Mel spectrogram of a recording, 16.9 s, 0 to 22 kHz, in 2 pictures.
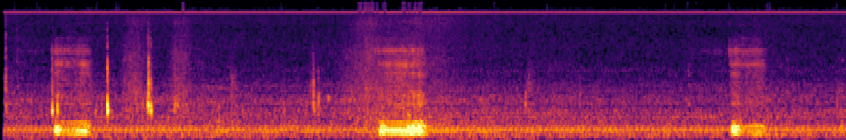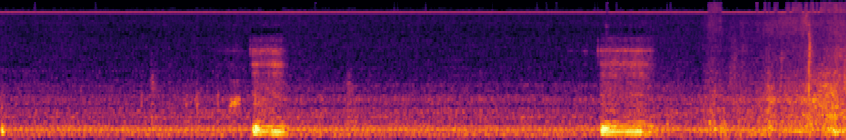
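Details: A sleeping cat gives short, soft snoring sounds at a regular pace, about 17 breaths a minute. Snoring.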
